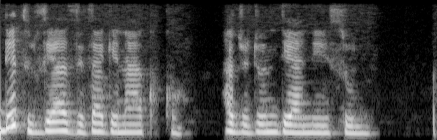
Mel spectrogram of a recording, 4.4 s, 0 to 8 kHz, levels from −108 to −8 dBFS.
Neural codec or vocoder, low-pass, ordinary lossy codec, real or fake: none; 7.2 kHz; none; real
